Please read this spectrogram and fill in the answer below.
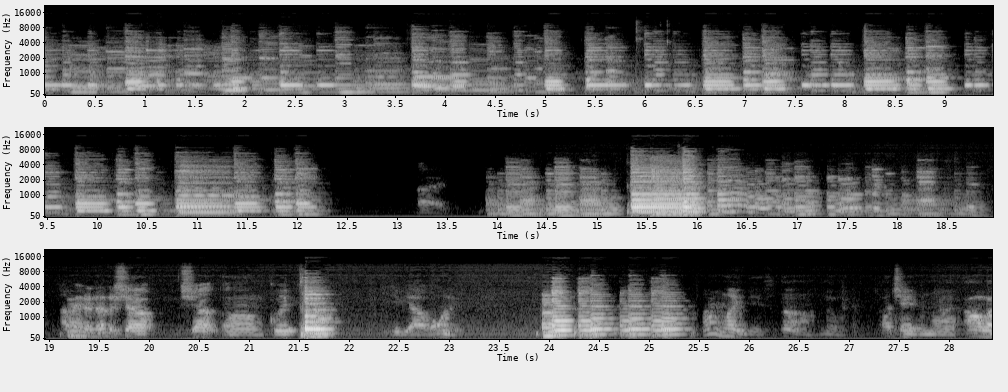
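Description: Sampled piano played on a keyboard: a long run of short repeated notes, a pause about twelve seconds in, then scattered louder chords and stabs.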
